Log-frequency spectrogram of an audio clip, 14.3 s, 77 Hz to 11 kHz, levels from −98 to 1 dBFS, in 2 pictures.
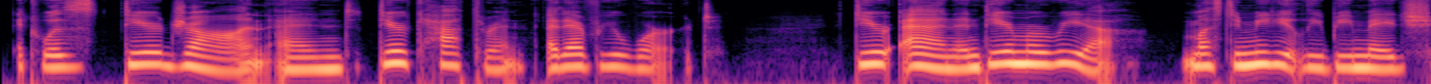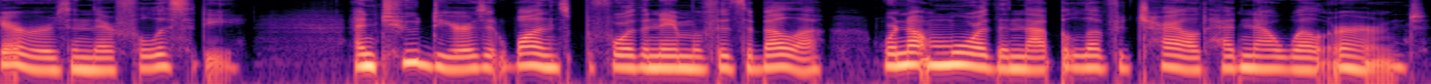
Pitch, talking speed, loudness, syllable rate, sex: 210 Hz, 185 wpm, -19 LUFS, 5.5 syllables/s, female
